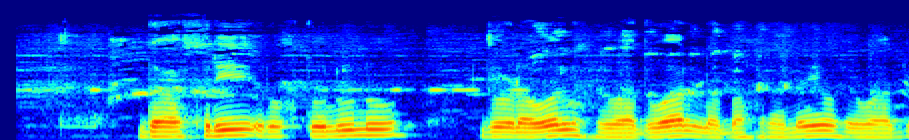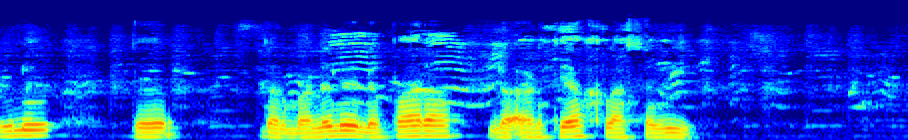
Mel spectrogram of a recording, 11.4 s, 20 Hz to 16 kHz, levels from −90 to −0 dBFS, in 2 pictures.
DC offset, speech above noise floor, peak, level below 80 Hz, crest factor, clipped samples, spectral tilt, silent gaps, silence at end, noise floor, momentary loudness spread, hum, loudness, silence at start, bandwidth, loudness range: under 0.1%; 36 dB; -8 dBFS; -66 dBFS; 16 dB; under 0.1%; -7.5 dB/octave; none; 1.35 s; -59 dBFS; 12 LU; none; -24 LUFS; 0.15 s; 9.4 kHz; 5 LU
